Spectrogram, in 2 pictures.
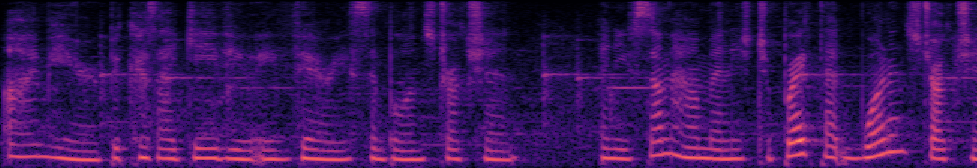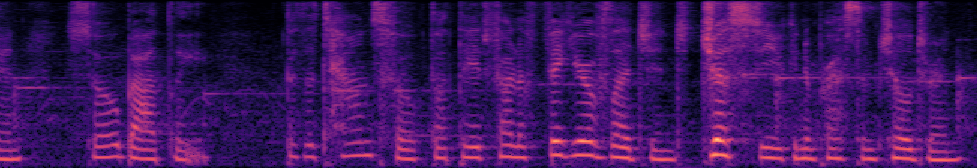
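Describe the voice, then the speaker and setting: A woman playing a stern, aloof, menacing wanderer in an audio drama, speaking in a formal, measured way. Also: lowish voice, slight background noise, close to an everyday voice. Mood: stern, lecturing.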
